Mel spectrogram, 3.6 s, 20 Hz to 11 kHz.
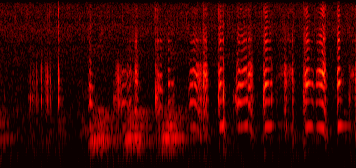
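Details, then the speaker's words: VAZ 2111 driven about 15,000 km: rhythmic high-pitched rear squeak about three a second while driving, from the handbrake cable rubbing and wearing through. "Трёт трос ручника, [ __ ] Идёт трос ручника, [ __ ] и ты едешь, и оно постоянно пищит."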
